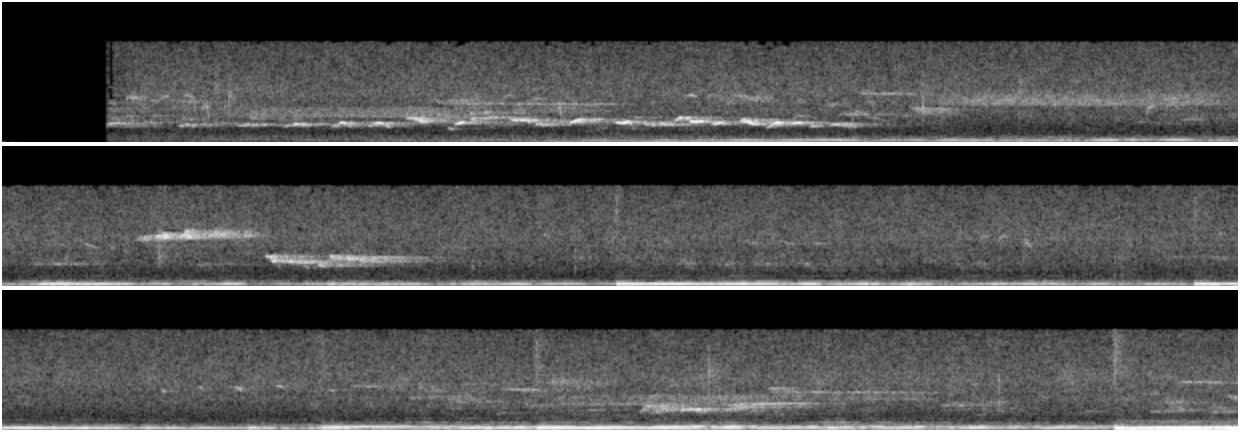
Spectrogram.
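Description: Ambient soundtrack music: sustained low bowl-like drone tones that swell slowly, with a higher tone joining about three-quarters of the way through, and birds chirping faintly in the background.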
